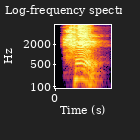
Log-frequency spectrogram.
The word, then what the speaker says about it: ge: Then we have the letter G that is called and pronounced as he.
